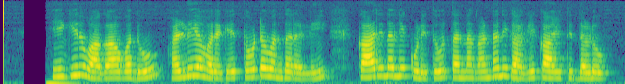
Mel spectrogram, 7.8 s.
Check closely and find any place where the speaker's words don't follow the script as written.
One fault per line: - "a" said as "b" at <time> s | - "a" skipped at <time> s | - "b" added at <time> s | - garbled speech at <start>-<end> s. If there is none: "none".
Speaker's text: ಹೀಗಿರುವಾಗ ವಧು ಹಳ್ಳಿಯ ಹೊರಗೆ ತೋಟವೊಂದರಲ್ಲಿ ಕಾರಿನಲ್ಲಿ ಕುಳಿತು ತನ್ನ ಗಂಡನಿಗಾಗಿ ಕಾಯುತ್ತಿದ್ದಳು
none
